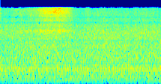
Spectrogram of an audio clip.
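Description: Steady rushing background noise with no speech, and a brief brighter hiss about half a second in.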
